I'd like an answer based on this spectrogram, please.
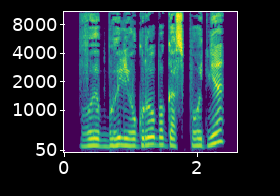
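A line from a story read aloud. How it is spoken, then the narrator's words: Breathless, awed. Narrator (Russian): С придыханием выдохнул купец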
